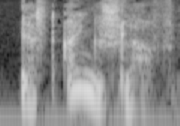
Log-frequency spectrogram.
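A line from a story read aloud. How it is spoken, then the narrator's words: Whispered. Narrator (German): flüsterte Ensel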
